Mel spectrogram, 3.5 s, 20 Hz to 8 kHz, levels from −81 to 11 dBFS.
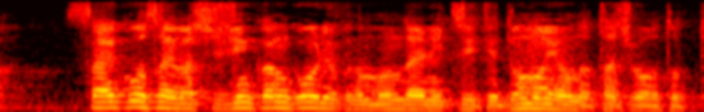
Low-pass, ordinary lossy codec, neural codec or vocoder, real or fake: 7.2 kHz; none; vocoder, 44.1 kHz, 128 mel bands, Pupu-Vocoder; fake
